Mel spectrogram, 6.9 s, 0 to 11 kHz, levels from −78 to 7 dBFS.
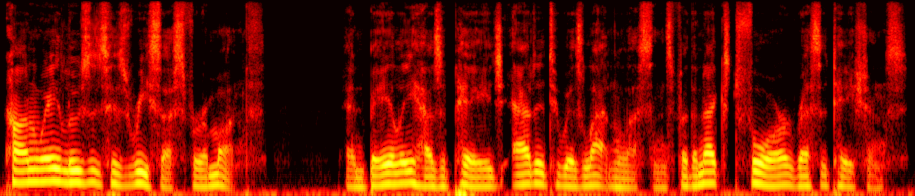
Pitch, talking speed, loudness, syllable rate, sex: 125 Hz, 190 wpm, -17 LUFS, 5.2 syllables/s, male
